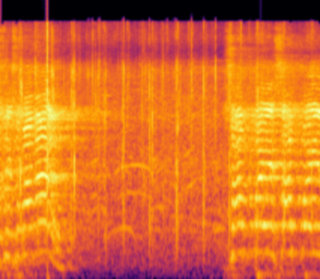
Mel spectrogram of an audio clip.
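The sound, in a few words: audience applause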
